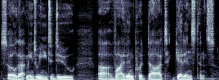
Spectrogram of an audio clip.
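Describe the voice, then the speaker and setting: A man with a raspy, hoarse voice recovering from losing it, hosting a casual programming tutorial and thinking aloud as he works. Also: on the low side, flat delivery, measured pace, slight background noise. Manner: thinks aloud while working. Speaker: tutorial host.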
